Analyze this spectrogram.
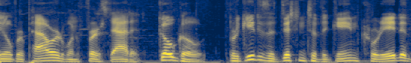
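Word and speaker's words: Brigitte: Go-Goat, Brigitta's addition to the game created the current meta strategy called Goats. Pidgeot, commonly mispronounced as Pidgeot, like Brigitta is mispronounced as Bridget.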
